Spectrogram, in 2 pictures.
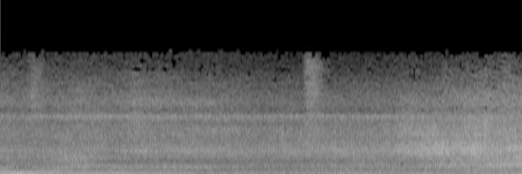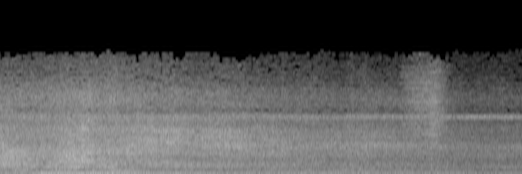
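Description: Background road traffic: a vehicle going by, growing louder to a peak about six seconds in and then fading.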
